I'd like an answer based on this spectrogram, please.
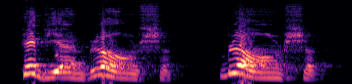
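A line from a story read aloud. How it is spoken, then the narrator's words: Exclaimed. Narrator (French): s'écria Sir Patrick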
